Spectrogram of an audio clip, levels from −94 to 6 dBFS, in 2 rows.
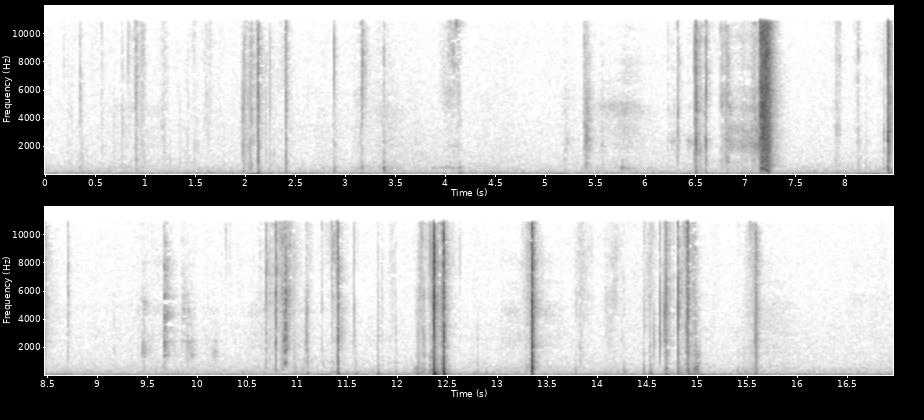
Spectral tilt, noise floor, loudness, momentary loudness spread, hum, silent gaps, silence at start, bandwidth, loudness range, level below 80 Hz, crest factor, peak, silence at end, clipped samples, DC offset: -3.5 dB/octave; -61 dBFS; -30 LUFS; 30 LU; none; none; 2.05 s; 11.5 kHz; 22 LU; -48 dBFS; 36 dB; 0 dBFS; 1.35 s; under 0.1%; under 0.1%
